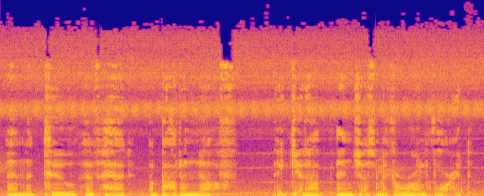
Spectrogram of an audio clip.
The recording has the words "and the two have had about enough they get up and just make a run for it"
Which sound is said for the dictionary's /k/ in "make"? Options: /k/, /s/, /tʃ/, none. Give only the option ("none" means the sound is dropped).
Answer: /k/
